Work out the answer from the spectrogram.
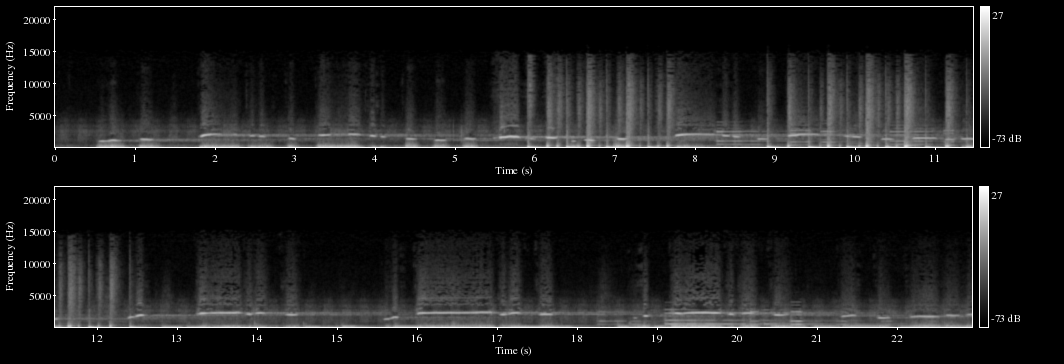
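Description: A TV theme song melody whistled clearly and loudly, with a steady stream of bright notes jumping up and down in a lively tune, no voices.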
